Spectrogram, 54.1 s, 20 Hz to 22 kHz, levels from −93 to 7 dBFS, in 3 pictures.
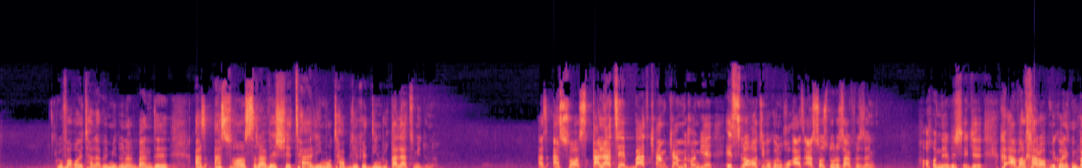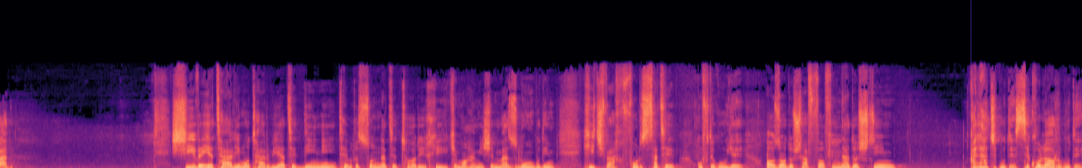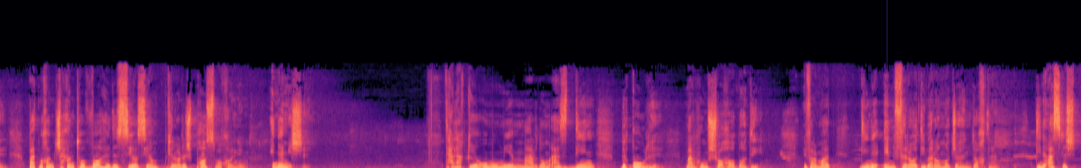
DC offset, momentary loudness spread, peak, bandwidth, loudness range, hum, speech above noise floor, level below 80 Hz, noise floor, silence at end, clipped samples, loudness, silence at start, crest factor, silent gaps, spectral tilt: under 0.1%; 11 LU; 0 dBFS; 14 kHz; 5 LU; none; 33 dB; -46 dBFS; -49 dBFS; 0 s; under 0.1%; -16 LUFS; 0.85 s; 16 dB; none; -4 dB/octave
